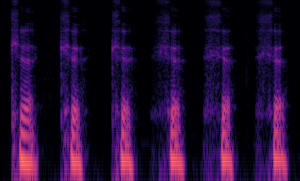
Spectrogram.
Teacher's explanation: The C has turned into something like a hiss, something that maybe you would hear in German.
